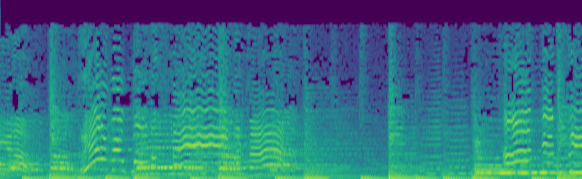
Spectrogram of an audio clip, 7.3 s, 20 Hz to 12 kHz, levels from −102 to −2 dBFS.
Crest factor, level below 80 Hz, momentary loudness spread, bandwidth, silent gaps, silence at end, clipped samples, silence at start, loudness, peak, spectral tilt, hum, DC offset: 16 dB; -42 dBFS; 10 LU; 11 kHz; none; 0 s; under 0.1%; 0 s; -23 LUFS; -8 dBFS; -5 dB/octave; none; under 0.1%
